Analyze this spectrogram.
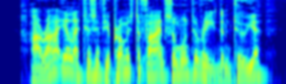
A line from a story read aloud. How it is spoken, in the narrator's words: she said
